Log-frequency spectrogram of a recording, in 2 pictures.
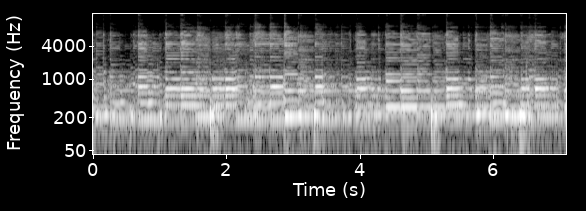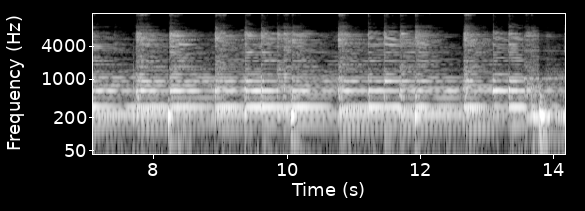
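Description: Bağlama (long-necked Turkish saz) played solo: a fast strummed and picked instrumental passage, quick melody notes over low open strings that keep ringing beneath them.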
